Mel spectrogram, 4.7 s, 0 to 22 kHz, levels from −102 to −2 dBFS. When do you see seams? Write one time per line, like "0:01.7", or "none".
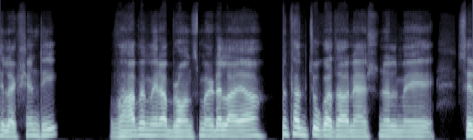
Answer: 0:02.9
